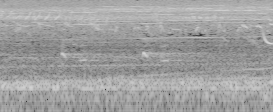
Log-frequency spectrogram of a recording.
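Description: Forest ambience: a few faint, scattered bird chirps over a steady low drone and hiss.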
